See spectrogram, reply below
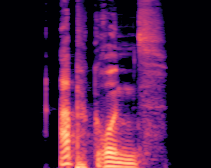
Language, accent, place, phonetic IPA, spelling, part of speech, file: German, Germany, Berlin, [ˈapˌɡʁʊnt͡s], Abgrunds, noun, De-Abgrunds.ogg
- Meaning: genitive singular of Abgrund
